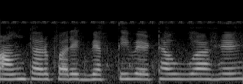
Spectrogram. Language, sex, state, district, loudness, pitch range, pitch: Hindi, female, Uttar Pradesh, Hamirpur, -28 LUFS, 240-250 Hz, 245 Hz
